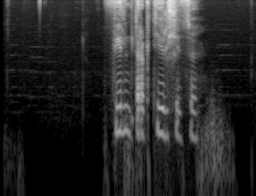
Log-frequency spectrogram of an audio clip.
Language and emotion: Russian, neutral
